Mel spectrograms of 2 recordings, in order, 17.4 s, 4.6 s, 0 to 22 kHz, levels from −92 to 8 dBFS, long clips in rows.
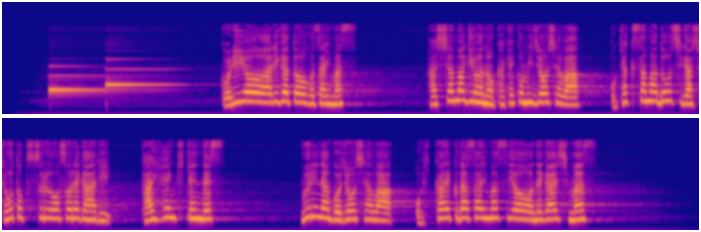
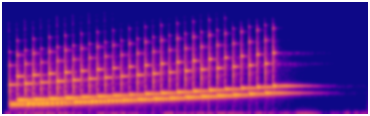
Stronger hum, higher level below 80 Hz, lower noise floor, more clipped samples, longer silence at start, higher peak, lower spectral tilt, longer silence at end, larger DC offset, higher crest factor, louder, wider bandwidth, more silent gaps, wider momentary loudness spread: neither; second, -82 dBFS vs -66 dBFS; first, -75 dBFS vs -63 dBFS; neither; first, 0.6 s vs 0.1 s; about the same, 0 dBFS vs 0 dBFS; first, -3 dB/octave vs -1.5 dB/octave; first, 1.4 s vs 0.8 s; neither; about the same, 16 dB vs 12 dB; second, -16 LUFS vs -12 LUFS; second, 11 kHz vs 12.5 kHz; neither; first, 13 LU vs 3 LU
